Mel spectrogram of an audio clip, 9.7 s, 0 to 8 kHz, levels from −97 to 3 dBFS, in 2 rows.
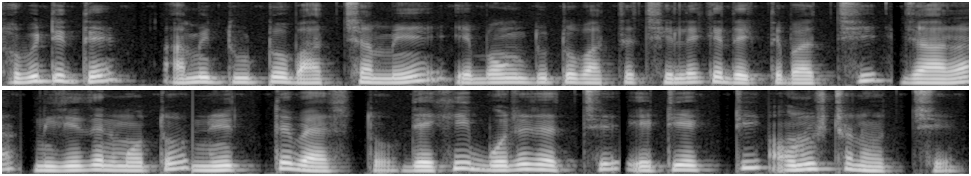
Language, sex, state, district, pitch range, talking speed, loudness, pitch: Bengali, male, West Bengal, Jalpaiguri, 140-175 Hz, 150 wpm, -17 LUFS, 150 Hz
